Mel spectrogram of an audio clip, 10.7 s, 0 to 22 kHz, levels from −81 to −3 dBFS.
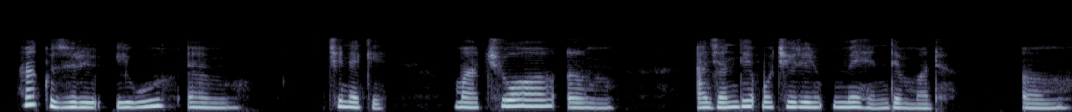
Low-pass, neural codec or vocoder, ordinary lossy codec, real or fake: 5.4 kHz; vocoder, 44.1 kHz, 80 mel bands, Vocos; AAC, 32 kbps; fake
